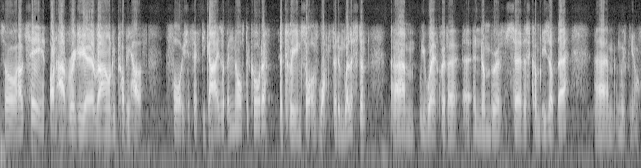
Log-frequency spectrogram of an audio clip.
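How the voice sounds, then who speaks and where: A man's voice: low-pitched, little pitch movement, brisk, bright, forceful tone, rough recording. A British man from the UK, a recruitment firm founder answering interview questions with many ums and restarts.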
